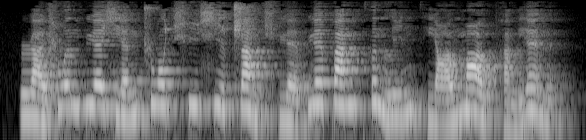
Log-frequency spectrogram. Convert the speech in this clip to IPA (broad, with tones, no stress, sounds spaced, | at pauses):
ɻ a˨˩ ɪ̯ ʂ w ə˥ n p ɥ ɛ˥ ɕ j ɛ˧˥ n ʈ͡ʂ w ɔ˥ t͡ɕʰ i˥ ɕ i˥˧ ʈ͡ʂ a˥˩ n t͡ɕʰ ɥ ɛ˨˩ p ɥ ɛ˥ p a˥ n t̪ʰ ə˥˩ n l i˧˥ n t̪ʰ j ɑ˧˥ ʊ̯ m ɑ˥˩ ʊ̯ pʰ a˩ n j ɛ˥˩ n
